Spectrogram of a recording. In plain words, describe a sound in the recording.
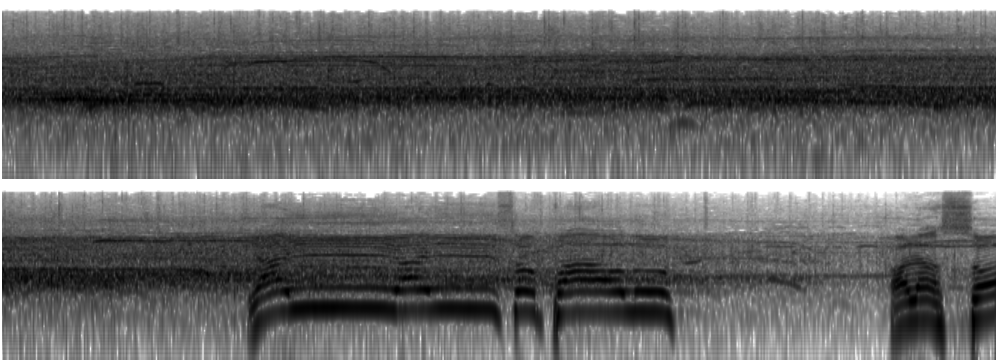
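An audience cheers and applauds in a large hall.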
